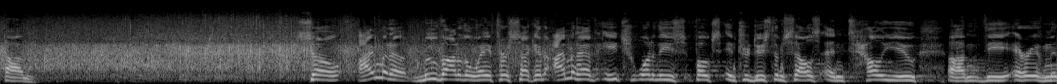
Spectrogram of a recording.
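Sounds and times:
speech: 0.0s - 0.5s, 3.1s - 10.5s
audience applause: 0.0s - 6.0s.

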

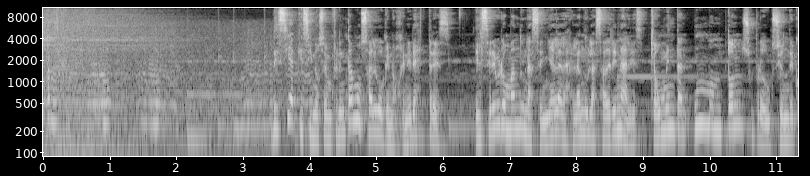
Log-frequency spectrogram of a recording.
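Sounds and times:
bee buzzing: 0.0s - 4.6s
speech: 0.1s - 2.0s, 3.4s - 11.3s.

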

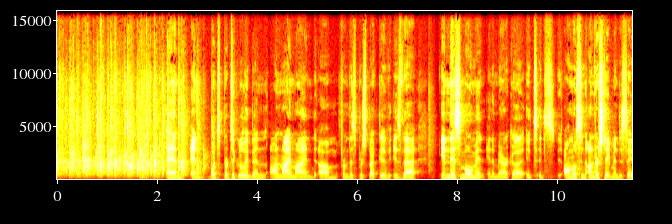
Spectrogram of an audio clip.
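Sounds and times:
audience round of applause: 0.0s - 3.1s
speech: 2.2s - 11.4s.

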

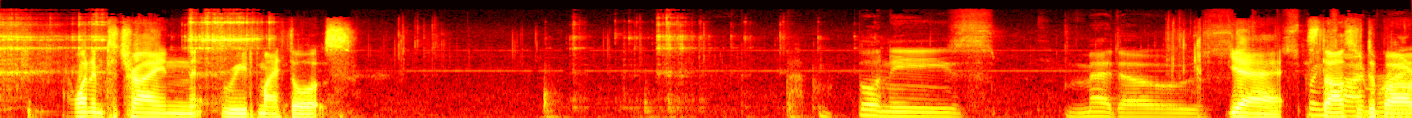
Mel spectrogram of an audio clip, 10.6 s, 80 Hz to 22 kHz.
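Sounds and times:
dice being picked up and rattled: 0.0s - 2.1s, 2.9s - 5.3s
speech: 0.6s - 2.7s, 6.4s - 7.4s, 8.0s - 10.5s.

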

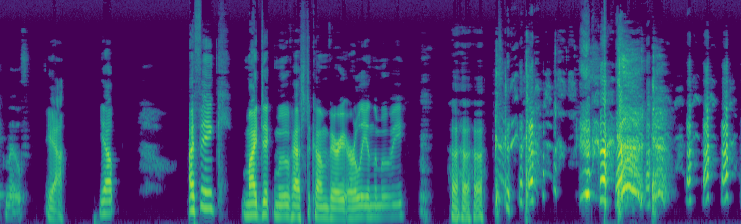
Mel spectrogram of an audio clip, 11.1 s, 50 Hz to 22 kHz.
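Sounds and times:
speech: 0.1s - 1.8s, 2.8s - 10.0s
laughter: 6.8s - 11.1s
person with a tickle in the throat clearing throat: 7.4s - 8.3s, 9.3s - 10.3s
person with a tickle in the throat coughing: 7.4s - 10.6s.

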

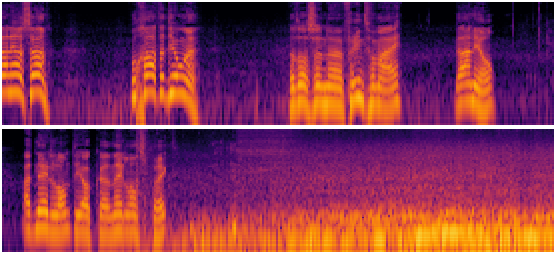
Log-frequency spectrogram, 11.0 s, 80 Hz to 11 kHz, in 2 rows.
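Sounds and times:
speech: 0.0s - 0.6s, 1.3s - 2.0s, 2.9s - 5.0s, 5.7s - 8.0s
car engine rumbling in street traffic: 6.7s - 11.0s.

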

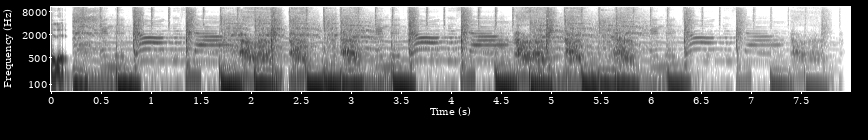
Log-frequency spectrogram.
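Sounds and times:
speech: 0.0s - 0.3s
short punchy dog-themed segment jingle with thumping bass and steady drums: 0.0s - 7.9s.

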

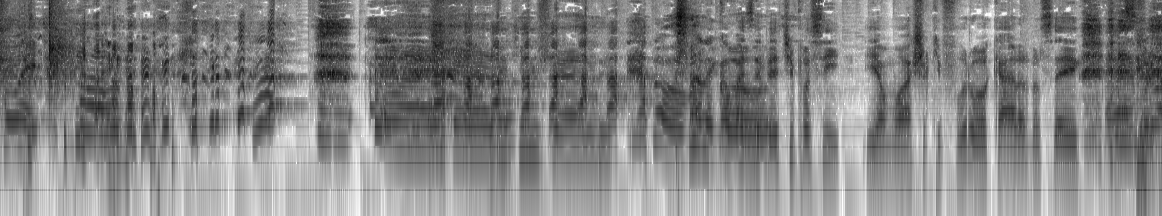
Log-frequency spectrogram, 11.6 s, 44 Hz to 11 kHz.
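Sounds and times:
loud sharp slap of a hand on buttocks: 0.0s - 1.1s
chuckling and laughter: 0.0s - 7.2s, 10.8s - 11.6s
speech: 0.2s - 2.9s, 4.5s - 11.6s.

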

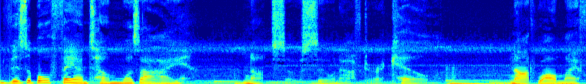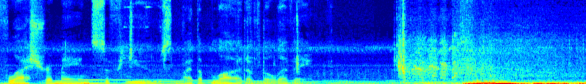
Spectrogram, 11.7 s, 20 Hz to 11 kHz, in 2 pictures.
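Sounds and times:
speech: 0.0s - 9.1s
1964 Mustang convertible engine cranking and revving: 9.8s - 11.7s.

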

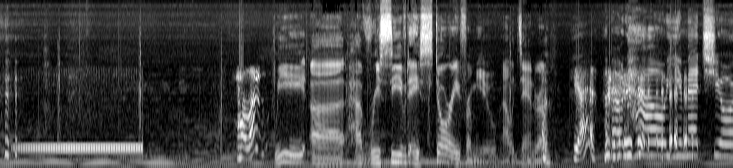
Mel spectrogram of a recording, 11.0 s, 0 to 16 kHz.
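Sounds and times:
laughter: 0.0s - 0.4s, 7.9s - 10.5s
speech: 0.0s - 0.4s, 3.6s - 10.9s
low hum: 0.0s - 10.9s
telephone ringback tone on an outgoing call: 0.2s - 2.2s.

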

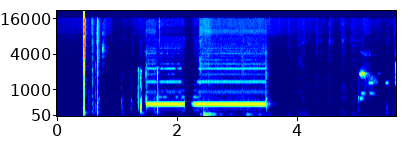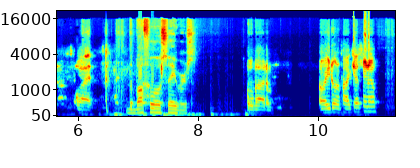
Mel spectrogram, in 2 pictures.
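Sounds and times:
clicks and beeps of a phone number being dialed: 1.4s - 3.6s
long steady ringing tones from the telephone handset: 1.4s - 3.6s
speech: 6.0s - 8.0s, 10.1s - 11.1s.

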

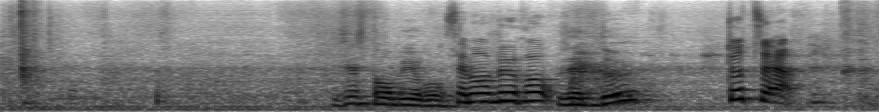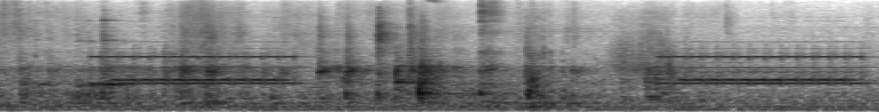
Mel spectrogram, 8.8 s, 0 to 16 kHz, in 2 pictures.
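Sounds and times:
speech: 1.7s - 4.4s
telephone ringing with rapid trilling electronic tones: 4.8s - 6.0s, 7.6s - 8.7s.

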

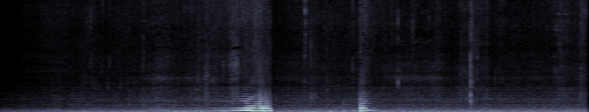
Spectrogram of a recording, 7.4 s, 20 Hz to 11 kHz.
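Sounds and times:
low hum: 0.0s - 7.3s
bees buzzing: 1.8s - 3.8s, 4.5s - 4.9s.

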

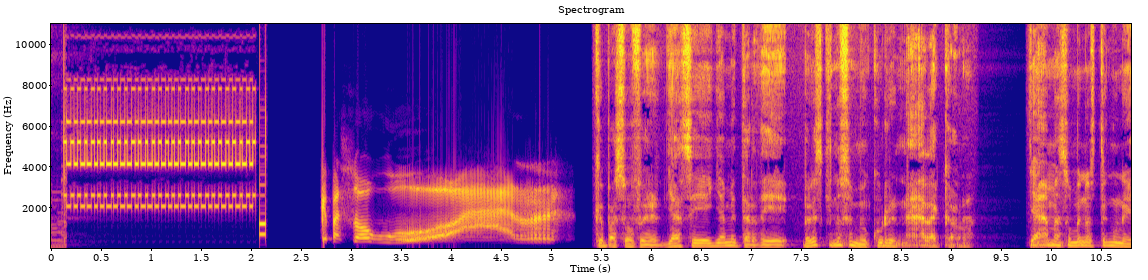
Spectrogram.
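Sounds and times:
mobile phone ringing with a warbling electronic tone: 0.0s - 2.2s
speech: 2.8s - 10.8s.

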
